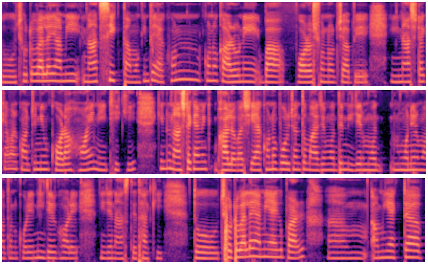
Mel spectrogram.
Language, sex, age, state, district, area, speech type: Bengali, female, 18-30, West Bengal, North 24 Parganas, urban, spontaneous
